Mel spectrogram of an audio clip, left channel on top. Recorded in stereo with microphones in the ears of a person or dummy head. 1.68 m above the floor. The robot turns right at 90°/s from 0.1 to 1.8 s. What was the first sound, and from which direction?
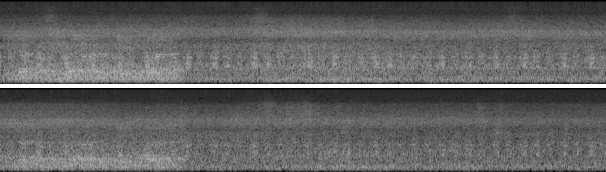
Only background noise.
